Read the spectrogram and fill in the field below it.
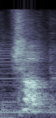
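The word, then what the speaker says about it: tchop: Vous avez compris, ça s'écrit T-C-H-O-P, chop, qui veut dire manger.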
